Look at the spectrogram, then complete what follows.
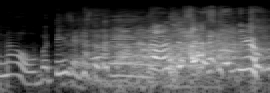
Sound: audience laughs

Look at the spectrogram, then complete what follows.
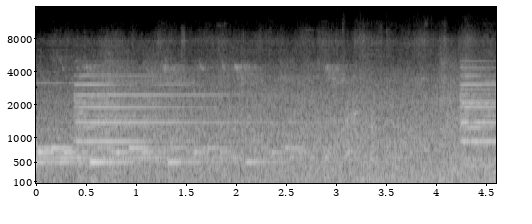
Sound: bell ringing

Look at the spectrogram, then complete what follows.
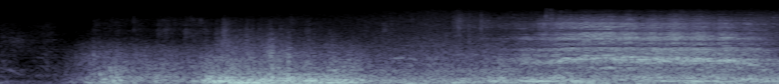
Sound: thunder crashing; horse whinnying

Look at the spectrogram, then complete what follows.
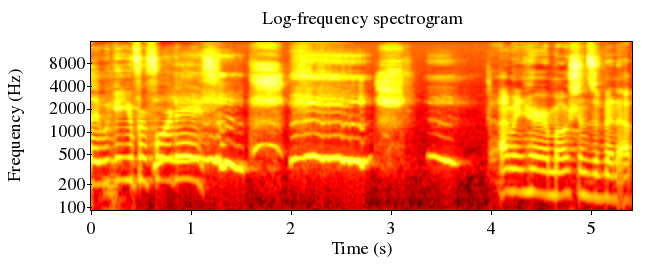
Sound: laughing

